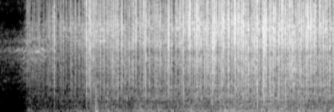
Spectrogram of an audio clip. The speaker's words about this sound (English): Want to have the bonfire? I want to do it. Get a little toasty?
